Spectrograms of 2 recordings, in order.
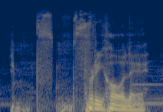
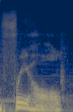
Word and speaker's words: frijole: right because for example if you take the word frijole which means bean in Spanish frijole a non-english because they can't really roll their R's you know their eres they can't roll their R's and the pronunciation is not familiar so they'll say something like the the Freehold or the freejole or the fragiles and we make fun of that because it's not correct how you pronounce it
